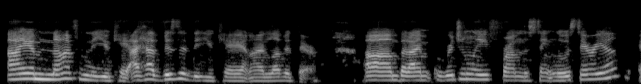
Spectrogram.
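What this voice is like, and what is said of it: Non-British accent. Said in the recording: “listeners can tell by your accent that you're not from the UK”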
